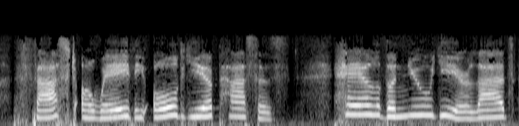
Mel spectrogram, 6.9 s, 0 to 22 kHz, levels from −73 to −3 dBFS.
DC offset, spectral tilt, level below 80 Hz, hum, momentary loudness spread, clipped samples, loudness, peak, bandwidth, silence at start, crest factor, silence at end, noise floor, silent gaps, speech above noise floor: under 0.1%; -5 dB/octave; -38 dBFS; none; 12 LU; under 0.1%; -16 LUFS; -2 dBFS; 8 kHz; 0.2 s; 16 dB; 0.05 s; -41 dBFS; none; 25 dB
